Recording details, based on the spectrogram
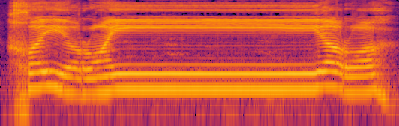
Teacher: ایک تو یہ کہ خو پر پڑھے جانے والے حروف میں سے ہے تو خو کو پر پڑھیں گے. یا لین ہے, را کو پر پڑھیں گے کیونکہ را کے اوپر دو زبر ہیں. اگر را کے نیچے دو زیر ہوتی تو را باریک پڑھا جاتا.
